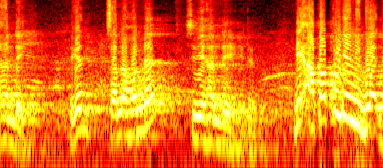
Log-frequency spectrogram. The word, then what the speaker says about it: Hyundai: ketika di sana bikin Honda sini Handai hyundaikan dibacanya Handai gitu Ini apapun yang dibuat Jepang Korea harus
